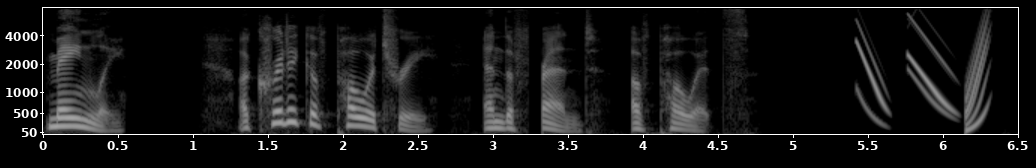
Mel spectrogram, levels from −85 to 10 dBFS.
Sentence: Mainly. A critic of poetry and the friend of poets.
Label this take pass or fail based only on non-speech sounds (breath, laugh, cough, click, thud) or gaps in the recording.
fail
